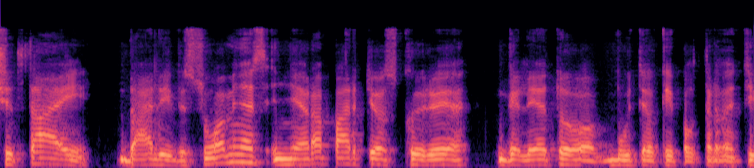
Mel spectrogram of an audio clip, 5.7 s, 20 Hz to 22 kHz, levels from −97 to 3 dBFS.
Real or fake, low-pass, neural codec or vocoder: fake; 10.8 kHz; vocoder, 44.1 kHz, 128 mel bands, Pupu-Vocoder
